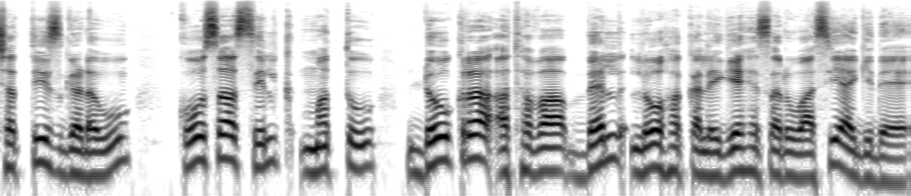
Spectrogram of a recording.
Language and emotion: Kannada, neutral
